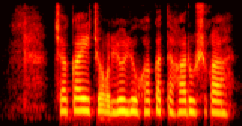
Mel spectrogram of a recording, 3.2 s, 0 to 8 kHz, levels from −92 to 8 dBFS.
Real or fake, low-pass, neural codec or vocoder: real; 7.2 kHz; none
